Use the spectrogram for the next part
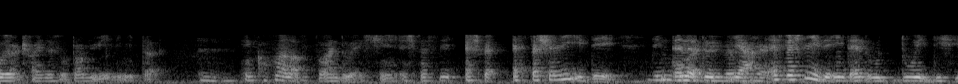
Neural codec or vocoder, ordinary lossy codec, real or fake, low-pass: none; AAC, 16 kbps; real; 7.2 kHz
